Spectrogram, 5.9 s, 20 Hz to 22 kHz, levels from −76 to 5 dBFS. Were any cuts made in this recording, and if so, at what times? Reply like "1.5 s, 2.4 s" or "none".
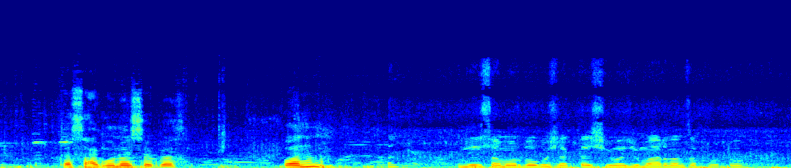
3.1 s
